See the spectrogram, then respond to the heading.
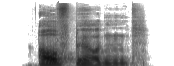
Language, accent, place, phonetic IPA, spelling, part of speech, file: German, Germany, Berlin, [ˈaʊ̯fˌbʏʁdn̩t], aufbürdend, verb, De-aufbürdend.ogg
- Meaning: present participle of aufbürden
